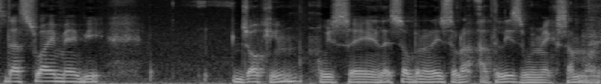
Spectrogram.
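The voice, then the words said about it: Italian accent. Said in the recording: “people can probably tell from your accent that you're a real Italian, and maybe they can even tell that you're a real Romano”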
